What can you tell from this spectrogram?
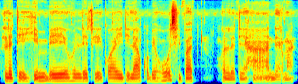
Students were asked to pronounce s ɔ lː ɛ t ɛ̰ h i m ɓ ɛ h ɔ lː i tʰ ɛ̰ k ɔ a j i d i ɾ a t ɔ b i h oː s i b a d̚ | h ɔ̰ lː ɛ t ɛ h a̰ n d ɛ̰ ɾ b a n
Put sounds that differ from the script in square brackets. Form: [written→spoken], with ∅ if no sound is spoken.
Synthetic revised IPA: [s→h] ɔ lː ɛ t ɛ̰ h i m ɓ ɛ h ɔ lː [i→ɛ] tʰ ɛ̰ k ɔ a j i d i [ɾ→l] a [t→k] ɔ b [i→ɛ] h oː s i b a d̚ | h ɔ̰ lː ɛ t ɛ h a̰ n d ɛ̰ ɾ [b→m] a n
